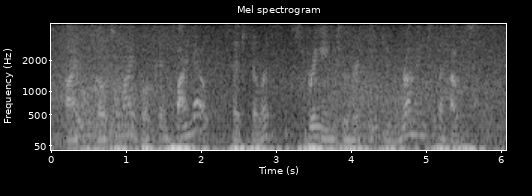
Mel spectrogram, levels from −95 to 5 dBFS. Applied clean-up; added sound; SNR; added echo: none; Waves, surf; 12 dB; reverberation time 0.2 s.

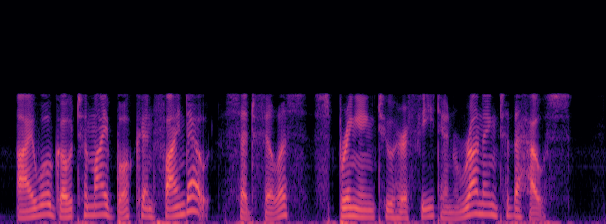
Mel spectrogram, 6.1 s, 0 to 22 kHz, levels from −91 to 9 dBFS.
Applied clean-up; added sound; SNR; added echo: none; none; none; none.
